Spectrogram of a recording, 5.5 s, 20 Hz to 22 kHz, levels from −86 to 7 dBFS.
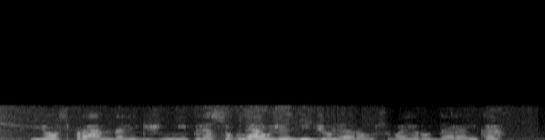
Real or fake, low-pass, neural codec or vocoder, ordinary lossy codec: real; 5.4 kHz; none; AAC, 32 kbps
